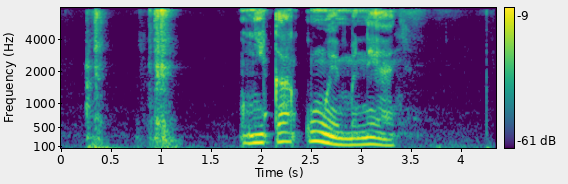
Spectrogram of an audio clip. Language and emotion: Russian, angry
